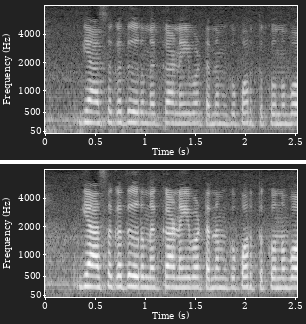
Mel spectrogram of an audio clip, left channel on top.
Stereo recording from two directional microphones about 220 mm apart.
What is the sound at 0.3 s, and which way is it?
Speech, 15° right (ahead or behind).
